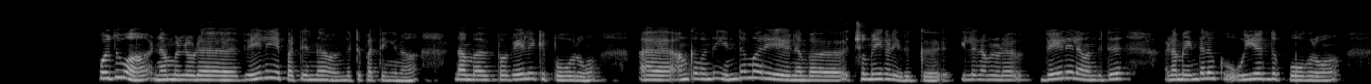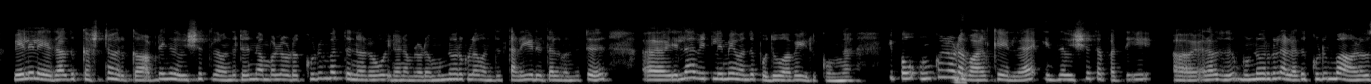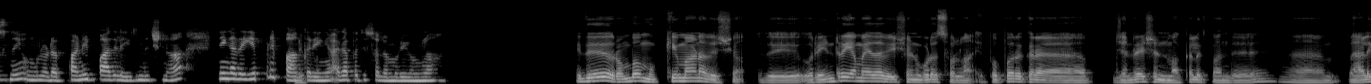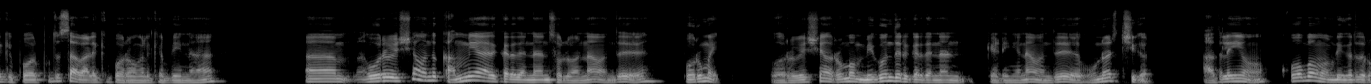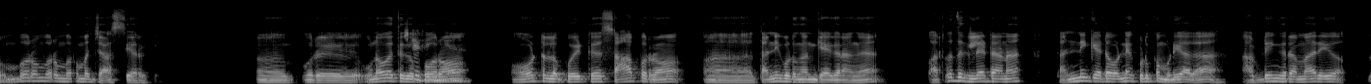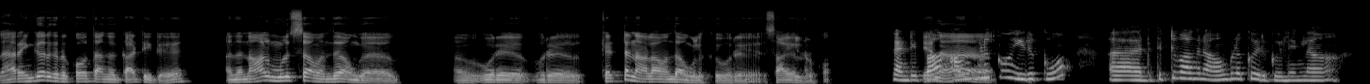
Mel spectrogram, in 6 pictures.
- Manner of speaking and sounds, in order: in English: "ஜெனரேஷன்"
- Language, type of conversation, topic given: Tamil, podcast, முன்னோர்கள் அல்லது குடும்ப ஆலோசனை உங்கள் தொழில் பாதைத் தேர்வில் எவ்வளவு தாக்கத்தைச் செலுத்தியது?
